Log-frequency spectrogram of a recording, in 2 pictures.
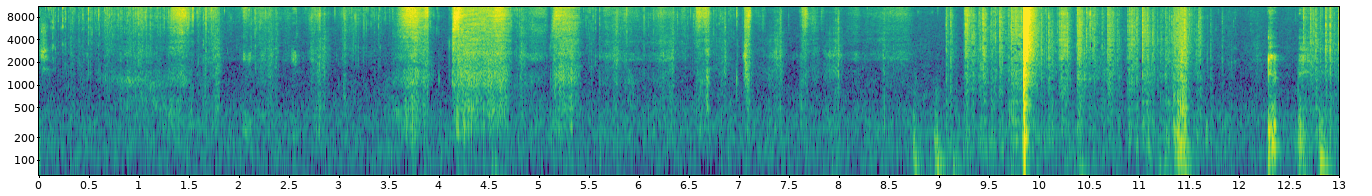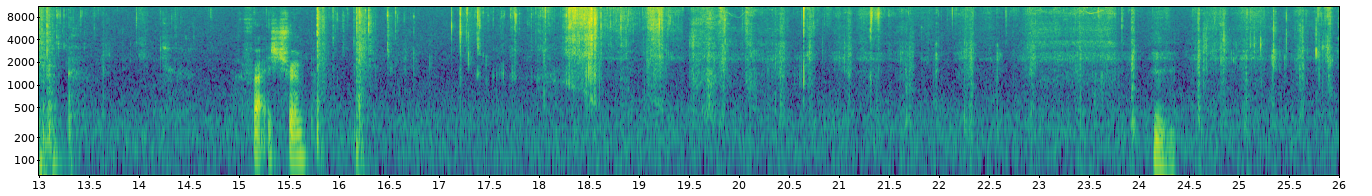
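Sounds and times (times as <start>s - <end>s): plastic bag and container crinkling: 0.0s - 3.5s, 8.9s - 11.9s, 12.6s - 13.3s, 15.7s - 19.9s.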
